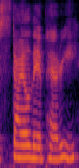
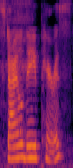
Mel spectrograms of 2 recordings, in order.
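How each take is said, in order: First: It is said with a French accent. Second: It is said with an English accent.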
